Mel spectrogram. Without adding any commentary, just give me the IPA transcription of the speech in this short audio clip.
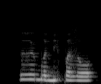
ɣ ʉ˦ b ə˦˨ bʲ ʌ˦ p ə˧ z o˧

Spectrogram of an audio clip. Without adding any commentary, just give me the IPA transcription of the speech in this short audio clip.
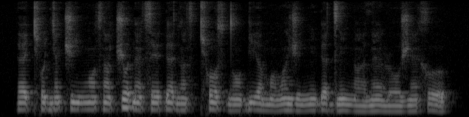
ɛ cʰ ʊ ɟ ɛ̃ t͡ʃ i ŋ ɔ̃ s ã t͡ʃ ʊ ɗ ɛ̃ s ɪ ɠ ɛ ɡ ã s cʰ o s d ɔ̃ ɠ i ɐ̯ m ɔ̃ lˠ ĩ ʒ i ŋ ĩ ɠ ɛ d͡z ĩ ŋ ã ɐ̯ ð ɛ̃ ɭ o ʒ ɛ̃ x ʊ

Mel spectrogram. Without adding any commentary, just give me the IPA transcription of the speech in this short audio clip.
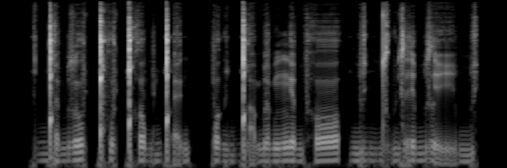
ɡ͡ǃ ɛ b l u ǃʰ u ǃʰ ɤ b ǃʼ ɛ̰ ɡ pː ɤ ɡ ɡ͡ǃ a̰ b ɛ b ŋ e b h o | b i ɡ d ṵ ɡ r i b l ḭ b

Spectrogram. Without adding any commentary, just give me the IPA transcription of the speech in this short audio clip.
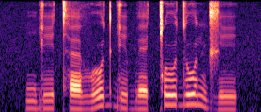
ŋ ɡ i˩ tʰ ɛ˩ v u˥ d ɡ i˩ b e˩ ǀ u˥ d u˥ n d͡ʒ i˩

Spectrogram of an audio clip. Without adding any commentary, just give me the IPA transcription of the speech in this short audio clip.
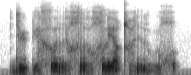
d y pʲ a̤ x ɤ r ə̤ χ r ɔ̤ χ l e qʰ i̤ r ṳ χ

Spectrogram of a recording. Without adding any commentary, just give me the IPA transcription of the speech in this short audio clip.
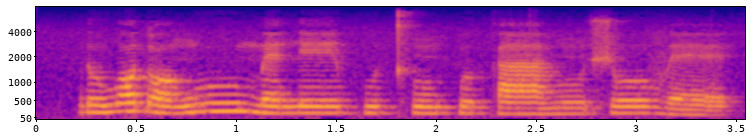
ɾ ʊ˨ w ɔ˦ ɗ ɔ˨ ŋ uː˦ m ɛ˨ n eː˨ kʷ ɪ˨ kʰ ũ˨ k͡p ʊ˨ k aː˨ v ũ˨ ʃ oː˦ v ɛ˨

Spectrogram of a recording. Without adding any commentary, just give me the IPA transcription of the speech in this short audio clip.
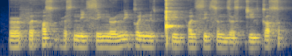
ə˞ f ə h ɒ s bʱ ə˞ s n i lʲ s i ŋ ə˞ n i k o lʲ n ə lʲ ǃʰ i lʲ h ɒ lʲ s i lʲ s o n z ə˞ s c i lʲ k ɒ s

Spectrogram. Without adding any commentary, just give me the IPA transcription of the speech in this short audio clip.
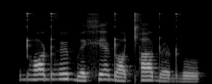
ɖʱ ɒ˦ ɖʱ ø˦ b ɪ˨ xʲ ɛ˦ ɖ ɒ˨ cʰ a˦ ɖ ø˨ ɖʱ u˨

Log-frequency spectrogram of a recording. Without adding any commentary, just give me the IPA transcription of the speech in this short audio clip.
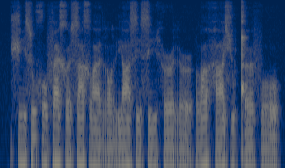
ʃ i s u x o f æ x œ s a x lˠ æ r ɔ r j a s i s i h ə˞ r ə˞ | lˠ ə h a ɕ u ǃʼ œ f o

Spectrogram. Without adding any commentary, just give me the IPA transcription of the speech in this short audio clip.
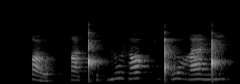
q o | q æ ǃʰ i t d u z ɒ | ǃʼ u ʁ æ ŋ͡ǃ i

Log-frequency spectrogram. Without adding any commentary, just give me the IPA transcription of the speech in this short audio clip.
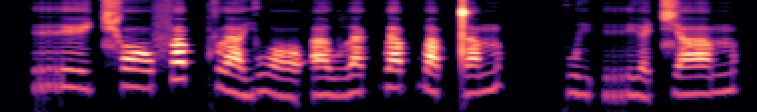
r eː˧ t͡ɕʰ ɔː˧ f a˥˩ p̚ k l a˩˦ j w ɔː˩˦ ʔ a˧ w l a˦˥ k̚ l a˦˥ p̚ w a˨˩ p̚ t a˦˥ m | k w i˨˩ ʔ r i˩˦ a̯ t͡ɕ aː˦˥ m

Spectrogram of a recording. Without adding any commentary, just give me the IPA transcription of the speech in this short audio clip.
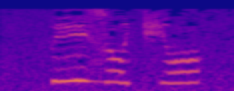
p e z ɔ t͡ɕ ɔ

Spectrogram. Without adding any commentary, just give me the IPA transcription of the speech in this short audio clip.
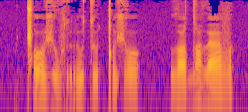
ǁ ɔ ʒ o v r u t ʊ ǃ ʊ ʃ ɔ | ð o dˤ o ð a v

